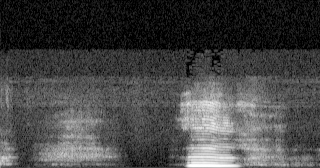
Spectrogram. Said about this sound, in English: Sorry, guys, I'm not yawning because I'm bored. I'm just very tired.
